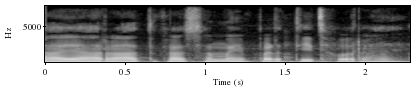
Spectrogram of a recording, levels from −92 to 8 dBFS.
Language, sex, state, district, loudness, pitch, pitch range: Hindi, male, Jharkhand, Ranchi, -14 LUFS, 115 Hz, 105-120 Hz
